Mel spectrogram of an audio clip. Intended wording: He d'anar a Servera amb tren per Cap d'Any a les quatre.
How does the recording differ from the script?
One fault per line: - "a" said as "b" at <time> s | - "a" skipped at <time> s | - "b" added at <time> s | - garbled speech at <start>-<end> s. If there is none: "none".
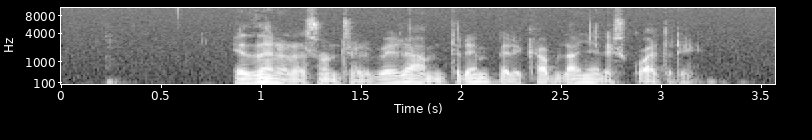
- "Son" added at 1.3 s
